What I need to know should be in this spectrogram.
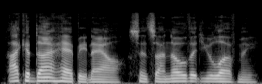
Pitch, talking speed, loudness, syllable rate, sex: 135 Hz, 275 wpm, -18 LUFS, 5.7 syllables/s, male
